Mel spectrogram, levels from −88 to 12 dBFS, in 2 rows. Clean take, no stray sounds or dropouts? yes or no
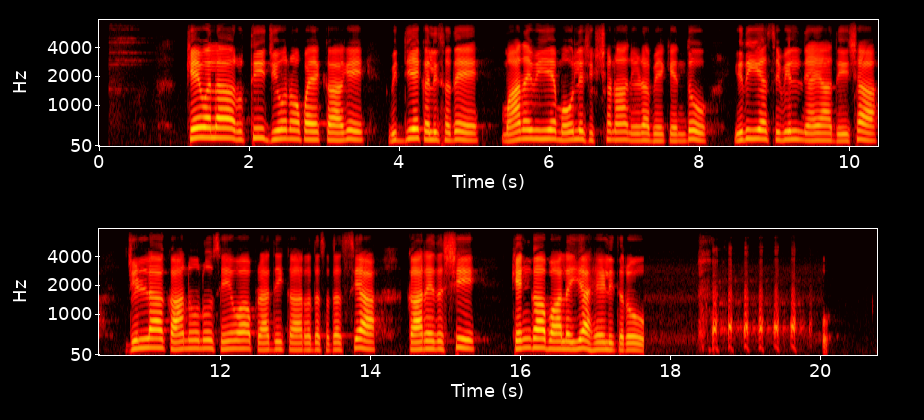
no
